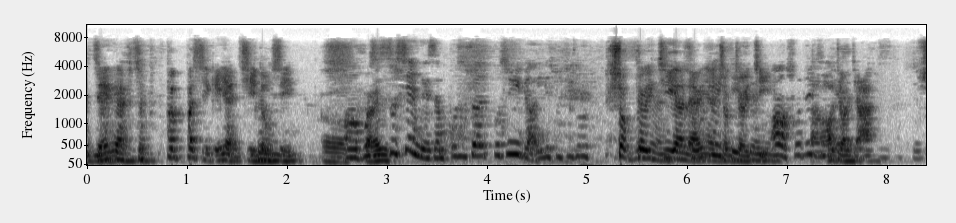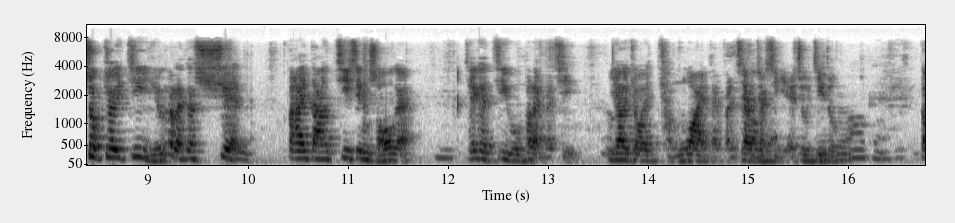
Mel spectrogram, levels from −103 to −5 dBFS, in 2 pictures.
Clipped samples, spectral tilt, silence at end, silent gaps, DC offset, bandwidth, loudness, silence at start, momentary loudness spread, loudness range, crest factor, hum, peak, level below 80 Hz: under 0.1%; -4.5 dB/octave; 0 s; none; under 0.1%; 8.2 kHz; -16 LUFS; 0 s; 12 LU; 5 LU; 16 dB; none; 0 dBFS; -58 dBFS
